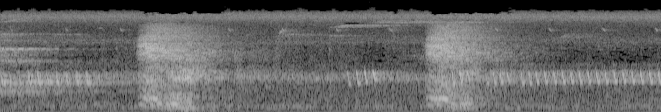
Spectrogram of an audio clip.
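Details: An Indian muntjac (barking deer, Muntiacus muntjak) living in the Ijen crater forest on Java gives two short, sharp barks about two seconds apart over pulsing insects.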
